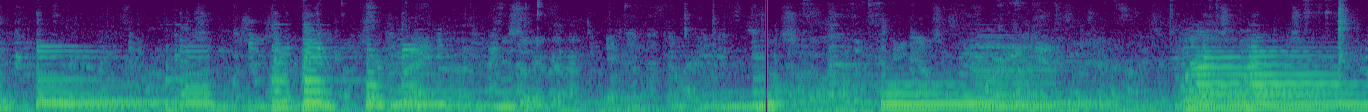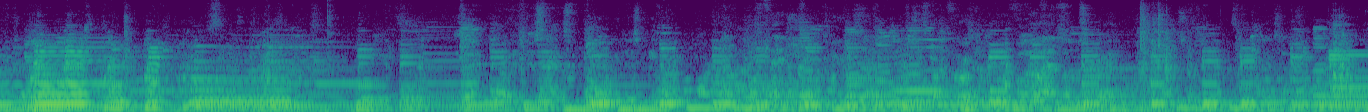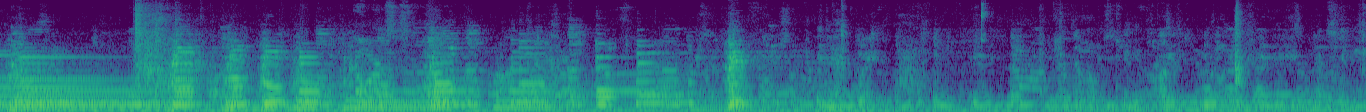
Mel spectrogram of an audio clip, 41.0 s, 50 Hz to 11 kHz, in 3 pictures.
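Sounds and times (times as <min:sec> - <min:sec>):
guitar picked and strummed: 0:00.0 - 0:05.1, 0:08.7 - 0:36.0.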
